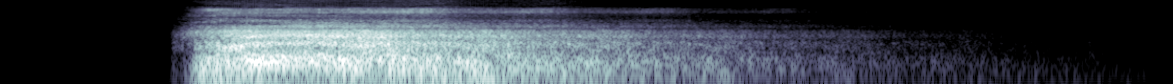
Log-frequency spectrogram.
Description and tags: Demonic Anger
This sound can for example be used in role-playing games, for example when the player plays as Necromancer and casts a spell upon an enemy - you name it!
If you enjoyed the sound, please STAR, COMMENT, SPREAD THE WORD!🗣 It really helps!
